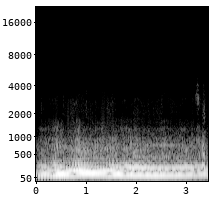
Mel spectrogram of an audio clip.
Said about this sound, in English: Relax, son. We'll just back out of the drive nice and slow.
